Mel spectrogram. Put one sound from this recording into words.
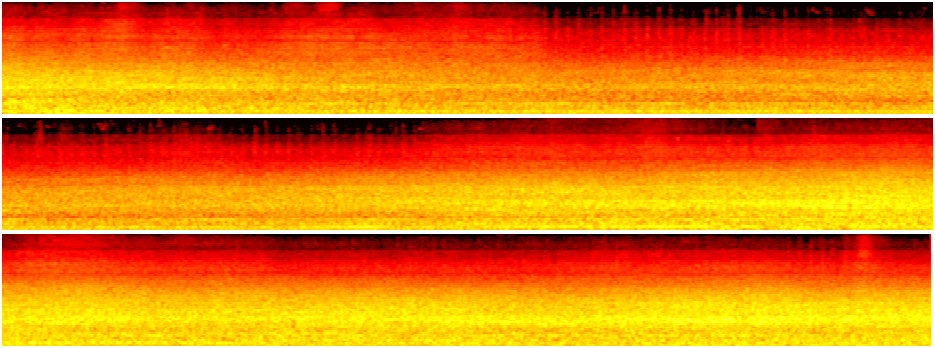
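A train engine rumbles steadily nearby.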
